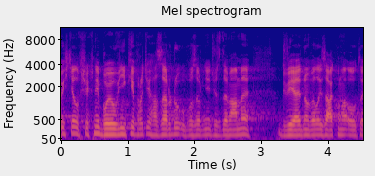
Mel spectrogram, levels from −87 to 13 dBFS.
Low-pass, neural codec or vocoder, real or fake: 9.9 kHz; none; real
